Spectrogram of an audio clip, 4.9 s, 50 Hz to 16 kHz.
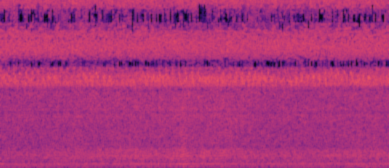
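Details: Cross honey bees during a hive inspection, 5 March 2022, two colonies upset by the disturbance: a continuous thick drone of countless wings, even and unbroken, with a faint higher whine riding over the low hum.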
